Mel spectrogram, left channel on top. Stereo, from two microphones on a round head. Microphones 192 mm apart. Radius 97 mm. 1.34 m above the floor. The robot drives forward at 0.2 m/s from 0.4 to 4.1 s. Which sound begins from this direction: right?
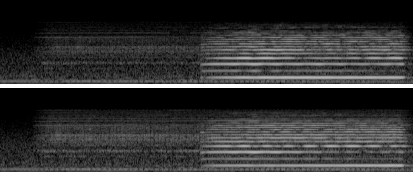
A violin, at 2.0 s.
